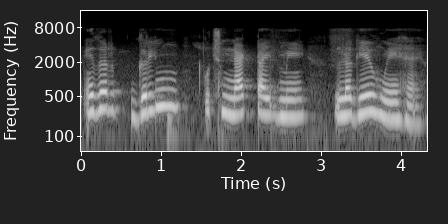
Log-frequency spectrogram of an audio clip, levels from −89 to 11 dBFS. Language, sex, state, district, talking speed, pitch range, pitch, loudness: Hindi, female, Haryana, Rohtak, 125 wpm, 220-270 Hz, 245 Hz, -14 LUFS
